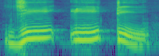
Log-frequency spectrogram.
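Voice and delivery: slow spelling. Shown as a demonstration. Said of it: "इसको हम क्या पढ़ते हैं".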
